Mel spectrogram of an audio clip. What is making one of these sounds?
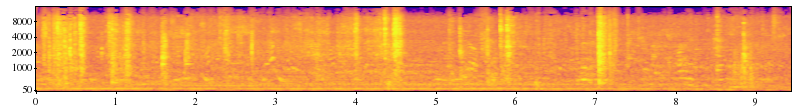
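A heavy metal panel clanks and knocks as it is handled.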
